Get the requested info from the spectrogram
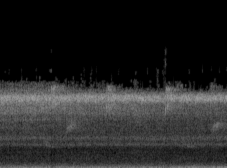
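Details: Summer-night cicada chorus at dusk in Georgia, USA, males calling to attract females: a dense, even, very high shrill hum that holds steady throughout with no breaks.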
